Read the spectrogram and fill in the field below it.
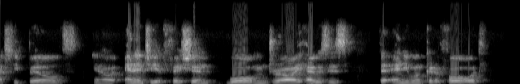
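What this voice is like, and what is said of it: Slight Welsh accent. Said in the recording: “You've got a bit of an accent. ... originally from Wales.”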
